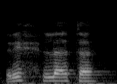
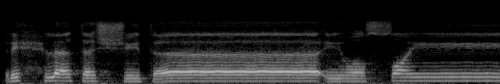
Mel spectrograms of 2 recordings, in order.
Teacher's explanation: شوف رحلة، الراء المكسورة مرققة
